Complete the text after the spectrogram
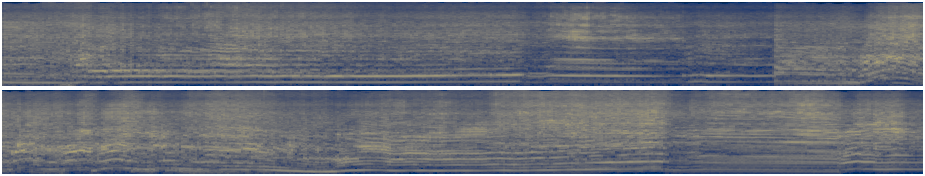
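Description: A racing car engine roars loudly at high revs.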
